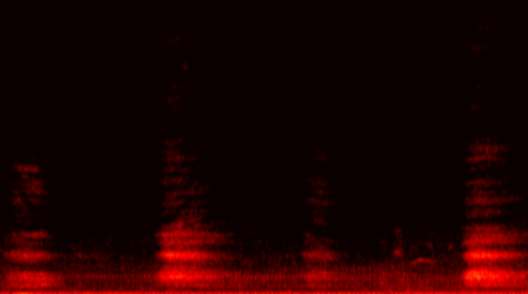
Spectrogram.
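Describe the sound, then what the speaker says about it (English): Slow open-mouthed inhales taken with the jaw dropped during a breathing exercise, soft airy breaths recurring about every two seconds over a low steady hum, quiet and close. "and then we'll take an inhale."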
